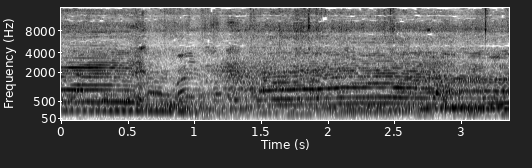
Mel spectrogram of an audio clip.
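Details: A Pegon calf brought for sale at the Bekonang animal market, Sukoharjo, Indonesia, lets out a long, strained moo with rich harmonics, dipping midway then swelling again over about three seconds.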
